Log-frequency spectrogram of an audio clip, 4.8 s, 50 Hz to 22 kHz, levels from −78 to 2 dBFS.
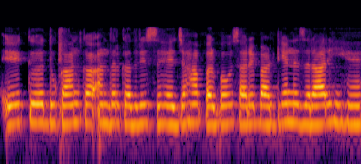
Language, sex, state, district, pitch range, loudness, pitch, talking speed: Hindi, female, Jharkhand, Palamu, 220-230 Hz, -16 LUFS, 225 Hz, 200 wpm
